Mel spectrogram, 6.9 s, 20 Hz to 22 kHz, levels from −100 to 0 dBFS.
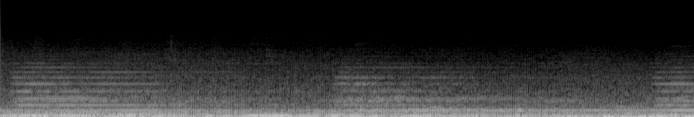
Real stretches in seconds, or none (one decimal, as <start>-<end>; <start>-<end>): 0.0-1.6; 5.6-6.9

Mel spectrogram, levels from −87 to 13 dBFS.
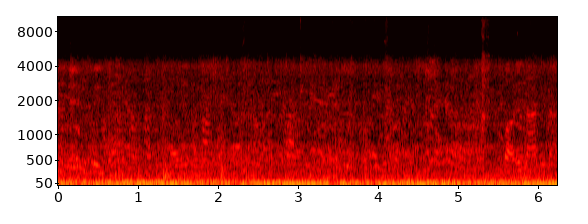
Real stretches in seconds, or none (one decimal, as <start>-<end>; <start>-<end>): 0.0-0.6; 1.3-2.2; 2.8-3.4; 5.2-6.2

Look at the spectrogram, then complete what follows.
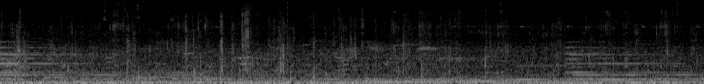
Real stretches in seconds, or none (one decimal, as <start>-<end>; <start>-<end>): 0.0-1.1; 2.3-7.0

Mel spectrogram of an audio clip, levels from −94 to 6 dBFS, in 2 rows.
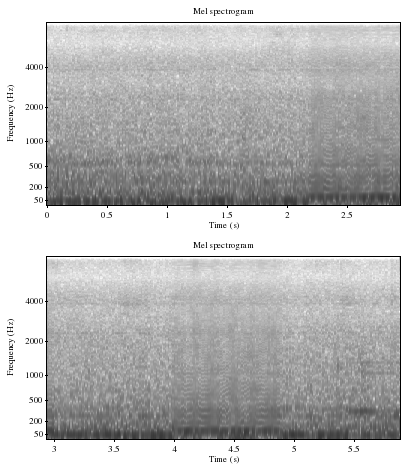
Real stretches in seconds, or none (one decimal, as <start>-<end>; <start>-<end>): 0.0-2.2; 3.0-4.0; 4.9-5.9

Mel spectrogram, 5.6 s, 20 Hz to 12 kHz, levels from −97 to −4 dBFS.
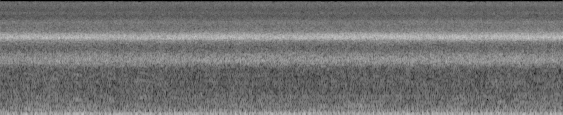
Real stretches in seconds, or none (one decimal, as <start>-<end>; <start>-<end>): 1.4-2.0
